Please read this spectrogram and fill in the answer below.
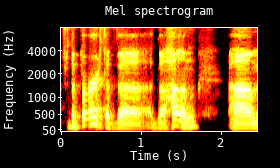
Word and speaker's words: Hang: and then uh the birth of the the hung um it's spelled hang in uh english h-a-n-g but um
